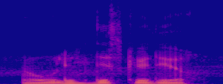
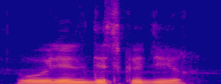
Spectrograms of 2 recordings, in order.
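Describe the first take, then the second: First: Said in the usual way. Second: Much louder, higher demanding yell; real angry shout. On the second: Real, not acted. Speaker losing their temper over the hard drive, shouting. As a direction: blow up and demand the answer. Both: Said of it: "il faudrait que je me calme".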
